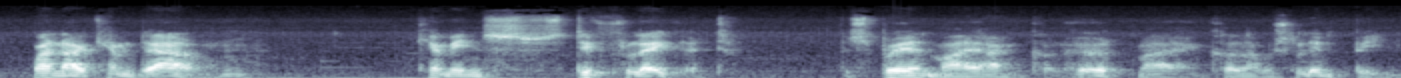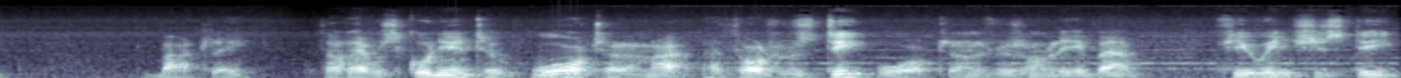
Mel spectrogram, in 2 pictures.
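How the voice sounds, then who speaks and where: Through noticeable background noise, a man with a Northern English accent talks at a moderate pace and medium pitch, with ordinary pitch variation and long, frequent pauses. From Northern England. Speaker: war veteran. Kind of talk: interview answer.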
